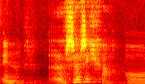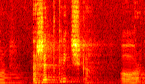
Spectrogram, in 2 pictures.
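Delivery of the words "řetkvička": Řetkvička with a buzzing ř, slow; slow Czech ř demo. Shown as a demonstration. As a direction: buzz the ř in Řetkvička, slowly. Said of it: "the famous r".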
